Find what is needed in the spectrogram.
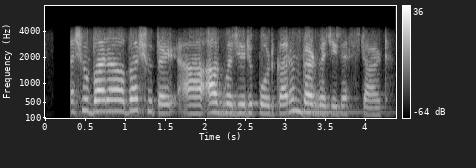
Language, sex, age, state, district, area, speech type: Kashmiri, female, 18-30, Jammu and Kashmir, Budgam, rural, conversation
